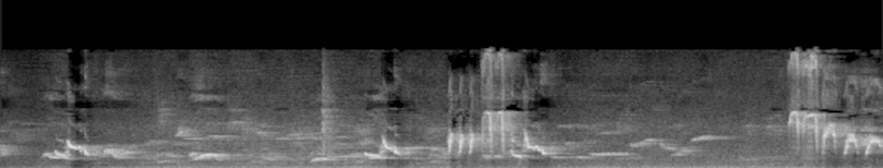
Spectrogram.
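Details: White-rumped shama in full song that stirs up rival birds, mixing fluty whistled phrases, brief pauses, and sudden very high, sharp rattling bursts.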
